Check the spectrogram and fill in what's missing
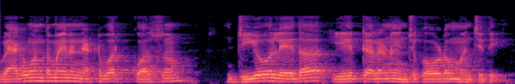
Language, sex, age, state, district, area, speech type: Telugu, male, 30-45, Andhra Pradesh, East Godavari, rural, spontaneous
